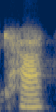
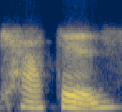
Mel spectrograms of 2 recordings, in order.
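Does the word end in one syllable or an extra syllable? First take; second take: one syllable; extra syllable. First: It ends with a plain s sound, one syllable. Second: It ends with an added es syllable. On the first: The speaker calls it right. "We just say the sound at the end of it" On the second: The speaker calls it wrong. "we don't say cat is with the es sound"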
